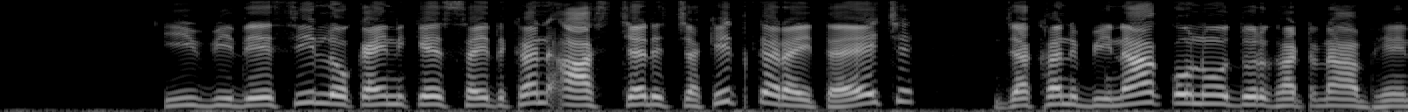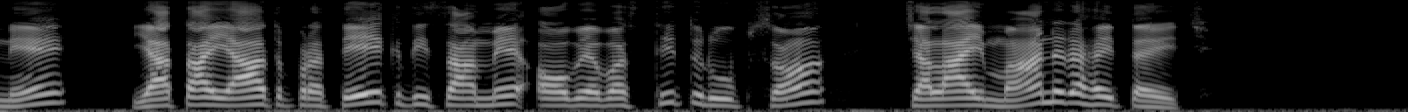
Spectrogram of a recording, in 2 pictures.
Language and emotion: Maithili, surprised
